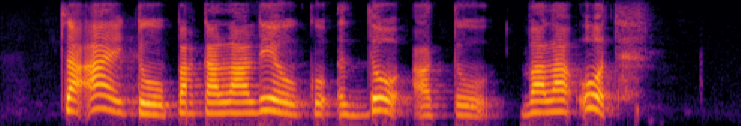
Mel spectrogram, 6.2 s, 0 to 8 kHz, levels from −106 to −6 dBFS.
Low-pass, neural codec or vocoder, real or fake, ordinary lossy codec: 7.2 kHz; none; real; Opus, 24 kbps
